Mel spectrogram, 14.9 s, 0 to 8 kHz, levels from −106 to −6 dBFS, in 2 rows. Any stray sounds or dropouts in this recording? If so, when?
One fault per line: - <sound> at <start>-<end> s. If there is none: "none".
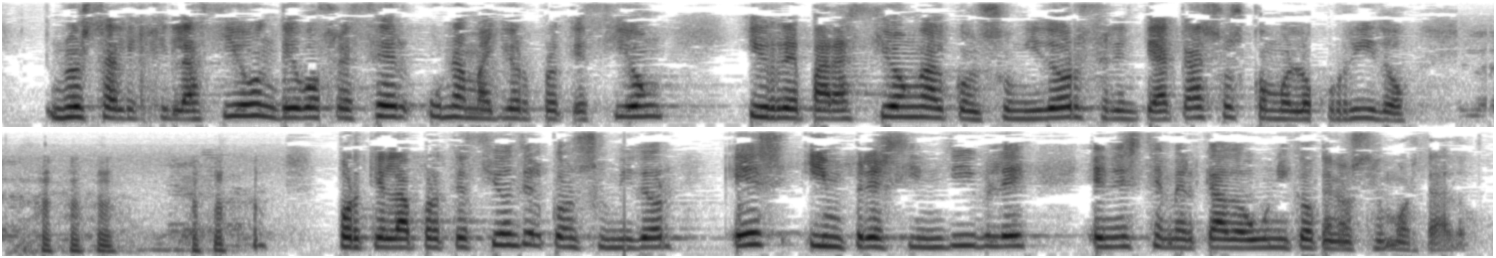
- laugh at 7.3-8.8 s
